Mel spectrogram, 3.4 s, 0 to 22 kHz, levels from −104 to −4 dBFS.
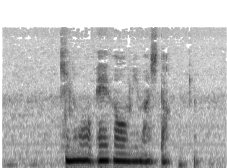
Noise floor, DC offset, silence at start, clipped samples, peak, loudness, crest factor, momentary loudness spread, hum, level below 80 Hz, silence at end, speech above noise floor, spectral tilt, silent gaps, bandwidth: -52 dBFS; under 0.1%; 0.9 s; under 0.1%; -4 dBFS; -15 LUFS; 14 dB; 16 LU; none; -50 dBFS; 0.7 s; 38 dB; -8 dB/octave; none; 10 kHz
